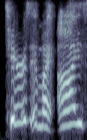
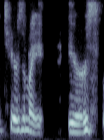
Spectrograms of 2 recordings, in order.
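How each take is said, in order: First: Higher pitch, landing firmly on "eyes"; emphatic "eyes", fixing the wrong word; corrective stress on eyes. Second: Said in the usual way. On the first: Real, not acted. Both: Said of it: "What am I saying?".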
